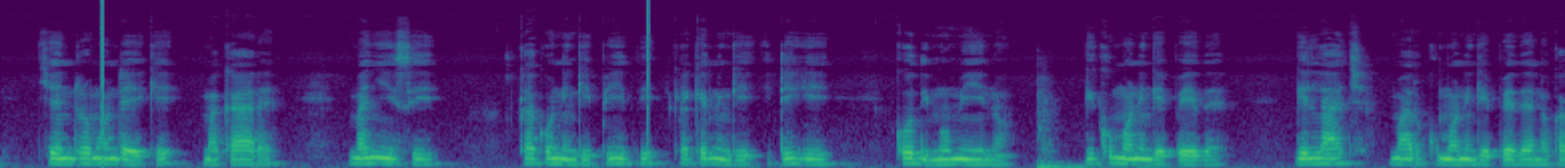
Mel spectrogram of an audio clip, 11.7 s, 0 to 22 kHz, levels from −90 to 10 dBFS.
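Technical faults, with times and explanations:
0.76 s and 4.85 s, uninitialised buffer: two sharp, loud bursts of digital noise, about 12 ms and 6 ms long. A block was played before any audio was written to it, so stale memory came out as samples. The lengths fit blocks of 512 and 256 samples.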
